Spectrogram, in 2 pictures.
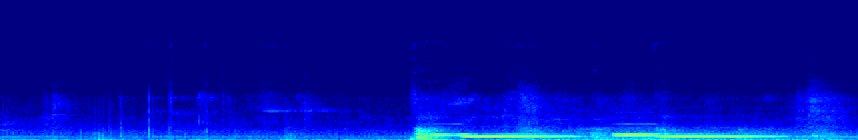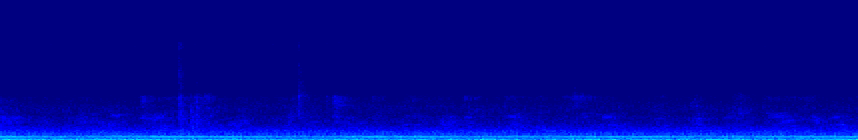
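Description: Two-note falling electronic chime from an MTR M-Train's on-board public-address system, sounded twice in quick succession with a knock at its start. Under it runs the steady interior noise of the train car and a faint steady high tone.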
